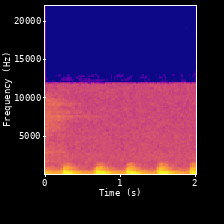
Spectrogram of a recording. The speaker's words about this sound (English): Why is there someone hammering? I'm in a hotel. It's maintenance.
